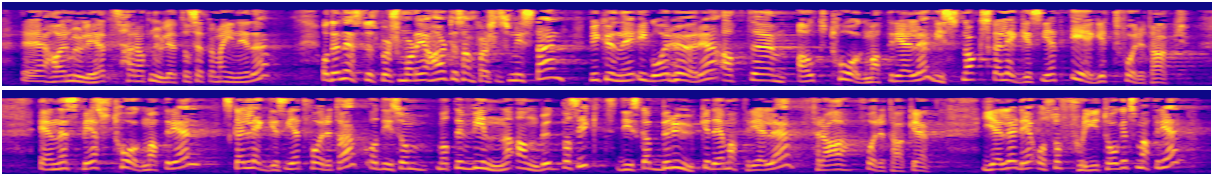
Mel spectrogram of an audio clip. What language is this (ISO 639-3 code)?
nob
